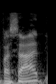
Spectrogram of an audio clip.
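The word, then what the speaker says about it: façade: Bueno, pues lo primero es que me dice, mire, se, se pronuncia facade y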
